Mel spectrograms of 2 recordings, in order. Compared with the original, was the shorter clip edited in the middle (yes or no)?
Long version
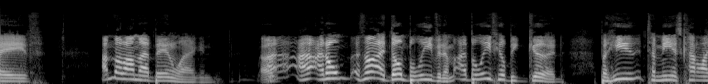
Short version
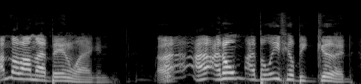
yes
